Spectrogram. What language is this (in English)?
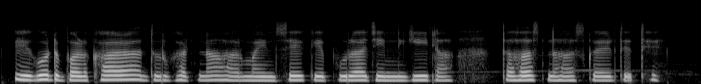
Chhattisgarhi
